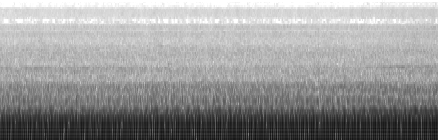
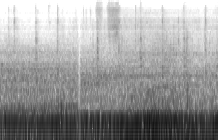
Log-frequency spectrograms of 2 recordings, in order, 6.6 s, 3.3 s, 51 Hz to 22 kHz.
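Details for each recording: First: 1999 Dodge Ram 1500 with a 5.2 (318) V8 and 5-speed: rough, loping idle stumbling about three times a second from a misfire that is worst cold and eases when warm. It stored an O2 sensor slow-response code. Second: 1999 Dodge Ram 1500 with a 5.2 (318) V8 and 5-speed manual, driving after a new O2 sensor: idles low and steady rolling to a stop with no surging or stumbling; the earlier misfire until warm seems fixed.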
